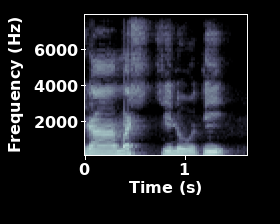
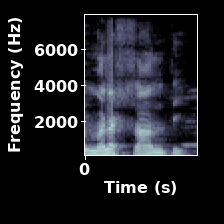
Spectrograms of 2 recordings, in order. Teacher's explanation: शांति में श। तो शांति का श तालव्य के योग होने के कारण मनस के स को हम श में बदल देंगे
